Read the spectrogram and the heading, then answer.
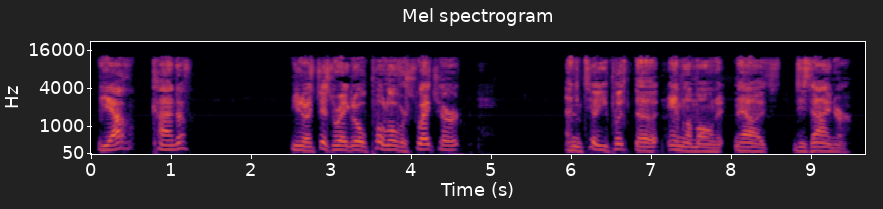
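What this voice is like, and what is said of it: Hoarse, weak, nearly lost voice. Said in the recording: “apologize for my voice. It's the best I can do. I've been fighting his allergies for a week... It's just no voice.”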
